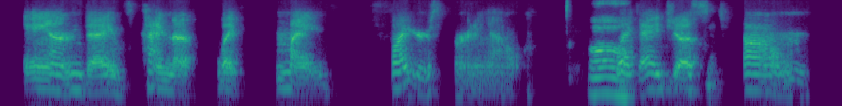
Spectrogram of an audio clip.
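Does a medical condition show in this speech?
Yes: spinal muscular atrophy.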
